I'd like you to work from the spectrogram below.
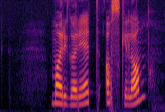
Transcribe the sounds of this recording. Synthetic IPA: mɑɾɡɑɾɛt̪ʔɑskəlɑn

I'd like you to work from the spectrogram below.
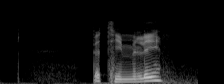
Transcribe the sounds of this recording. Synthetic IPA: b̥ət̪ʰʏməlɪ

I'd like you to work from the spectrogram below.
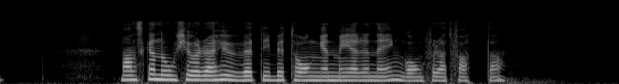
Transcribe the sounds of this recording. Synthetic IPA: manskanuːɡɕœːɾaɦʉ̟ːvət̪ɪbɛt̪ʰɔŋːənmeːɾɛnɛnɡɔŋːfœɾat̪fat̪ːa

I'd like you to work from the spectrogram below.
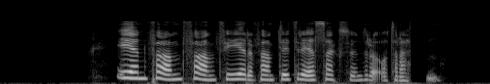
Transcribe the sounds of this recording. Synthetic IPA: eːnfɛmfɛmfiːɾəfɛmt̪ɪt̪ʰɾeːsɛkshʉnd̪ɾə̰ʔo̰ːt̪ʰɾɛt̪n̩

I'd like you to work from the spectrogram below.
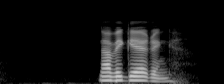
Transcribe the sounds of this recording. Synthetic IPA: næʋɪɡeːʁɪŋ

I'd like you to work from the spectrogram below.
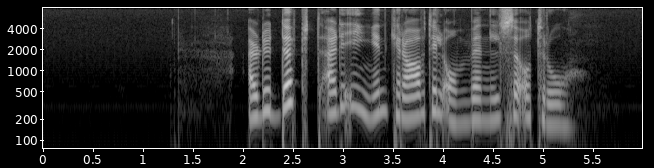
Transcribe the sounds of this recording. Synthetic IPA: ʔæːɖʉːd̪œpt̪ʰæːɖeːɪŋənkʰɾɑːʋt̪ʰɪlʔɔmʋɛnl̩səʔoːt̪ʰɾuː

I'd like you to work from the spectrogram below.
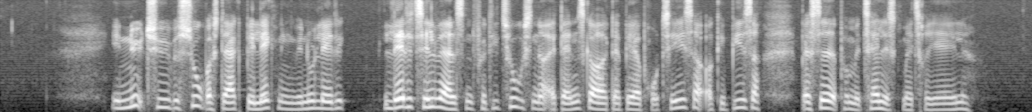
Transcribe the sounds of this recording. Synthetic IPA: ʔe̝nːy̰ːt͡sʰyːb̥əsṵːb̥ɐsd̥æɐɡ̥̚b̥e̝leɡ̥ne̝ŋʋe̝nu | led̥ət͡sʰe̝lʋæɐ̰lsn̩fɒ̽d̥it͡sʰṵːsənɐʔæd̥ænsɡ̥ɐːd̥ɑ̈b̥eːɐpʰʁo̝t͡sʰe̝̰sɐʔɒ̽ɡ̥eb̥isɐb̥æse̝̰ːɐð̩ˠpʰɒ̽me̝t͡sʰæl̰isɡ̥mæt͡sʰeʁiɛːlə

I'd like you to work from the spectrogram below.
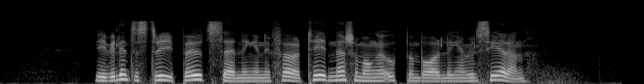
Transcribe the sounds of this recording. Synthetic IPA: vɪvɪlɪnt̪əst̪ɾyːpaʉ̟ːt̪st̪ɛlnɪŋənɪfœːʈʰiːd̪næʂɔmɔŋːaɵpːənbɑːɾɭɪɡənvɪlseːd̪ɛn

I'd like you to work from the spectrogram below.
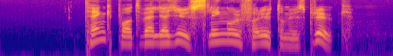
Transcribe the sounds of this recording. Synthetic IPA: t̪ʰɛŋkpʰɔat̪vɛljajʉ̟ːslɪŋːʊɾfœɾʉ̟ːt̪ɔmhʉ̟ːsbɾʉ̟ːk

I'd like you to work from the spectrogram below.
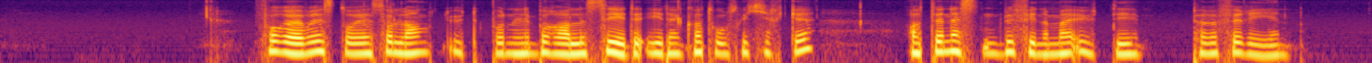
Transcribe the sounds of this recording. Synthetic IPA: fɔʁøːʋʁɪst̪oːjæɪsoːlɑŋt̪ʉːt̪ə̥pʰoːd̪ɛnlɪbəʁɑːləsiːd̪əʔiːd̪ɛŋkʰɑt̪ʰuːlskəçɪʁkə | ɑt̪jæɪnɛst̪n̩bəfɪnəmæɪʔʉːt̪iː | pʰæʁəfəʁiːən

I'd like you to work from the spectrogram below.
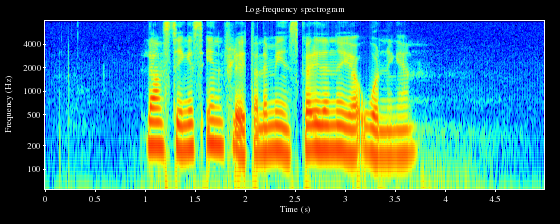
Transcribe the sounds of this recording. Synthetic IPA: land̪st̪ɪŋət̪sɪnːflœ̰ːt̪ʰand̪əmɪnskaɾɪd̪ɛnːyːa̰ʔoːɖɳɪŋən

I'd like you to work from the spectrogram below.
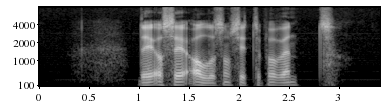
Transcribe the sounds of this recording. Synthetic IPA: d̪ɛʔoːseːʔɑ̰lːəsɔmsɪt̪ʰːəɾpʰoːʋɛnt̪

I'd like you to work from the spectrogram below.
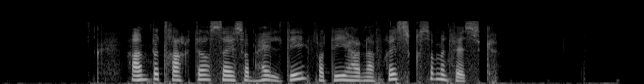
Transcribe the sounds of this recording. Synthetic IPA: hɑnbət̪ʰʁɑkt̪əʁsæɪsɔmhɛld̪ɪfɔʁd̪iːhɑnæːʁfʁɪsksɔmeːnfɪsk

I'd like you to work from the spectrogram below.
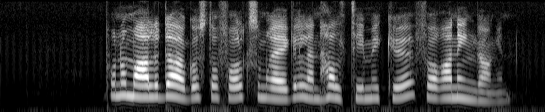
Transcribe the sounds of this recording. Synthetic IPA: pʰoːnʊmɑːləd̪ɑːɡɔst̪oːfɔlksɔmʁeːɡəl̩eːnhɑlt̪ʰiːməiːkʰøːfɔʁɑnɪŋɡɑŋən

